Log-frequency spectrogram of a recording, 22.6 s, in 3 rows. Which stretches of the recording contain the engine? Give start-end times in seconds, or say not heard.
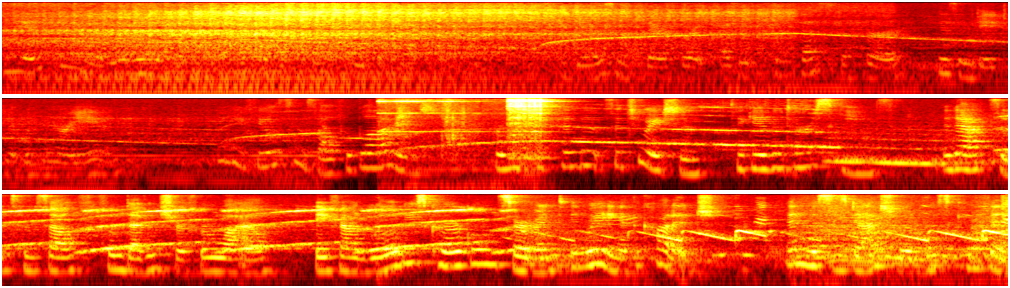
0.0-6.8, 19.0-22.6.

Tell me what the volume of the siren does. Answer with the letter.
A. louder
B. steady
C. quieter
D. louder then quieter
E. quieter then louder
A.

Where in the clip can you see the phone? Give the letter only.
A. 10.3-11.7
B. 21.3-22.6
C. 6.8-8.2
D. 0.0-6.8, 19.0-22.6
A.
